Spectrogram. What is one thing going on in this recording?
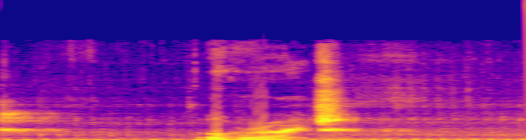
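A motorcycle engine revs briefly with a rising whine.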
